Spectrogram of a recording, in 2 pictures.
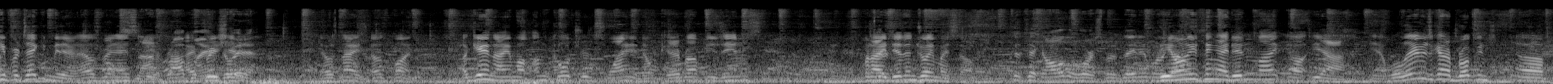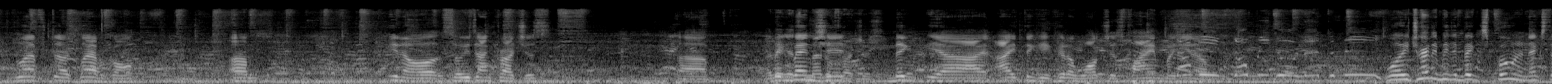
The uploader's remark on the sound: We're outside on the patio at The Thirsty Parrot.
